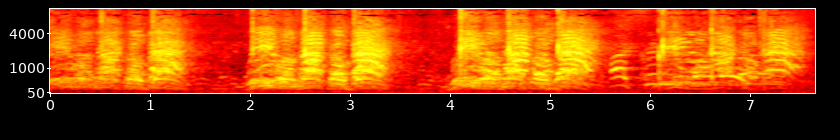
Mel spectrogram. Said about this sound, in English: Uh, several of the conservative justices who you know reside in suburban northern Virginia have had large groups of uh, protesters, progressive protesters, marching down streets, um, shouting into bullhorns. We have a clip of one of those here.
